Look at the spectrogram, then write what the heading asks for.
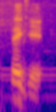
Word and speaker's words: Pickett: of lenzo but uh I hope I'm pronouncing your last name right pick it yes like Wilson pick it yes but here you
